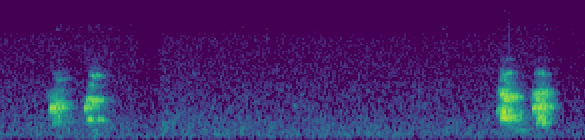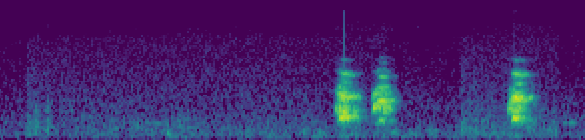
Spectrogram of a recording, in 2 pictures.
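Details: Cavalier King Charles Spaniel puppies of the dams Robin and Myra, kept indoors in the US on a chilly Monday morning before Halloween, give paired high yips spaced several seconds apart, seven yips in all, in an otherwise quiet room.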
